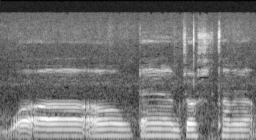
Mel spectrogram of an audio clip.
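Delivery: high, hushed, shocked gasp.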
